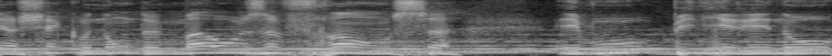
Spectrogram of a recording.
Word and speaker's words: Maoz: Maoz, ça s'écrit M-A-O-Z. Ça n'a rien à voir avec mouse.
